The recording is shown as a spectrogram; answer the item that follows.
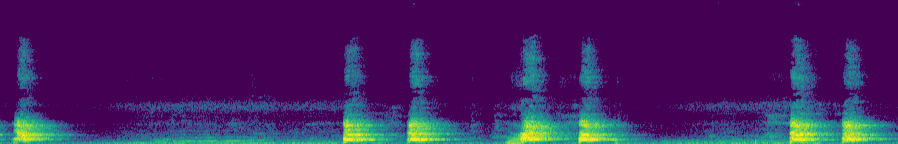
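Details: A puppy barking at a cat, before training, gives sharp, mid-pitched barks, often in quick pairs, with short quiet gaps between.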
